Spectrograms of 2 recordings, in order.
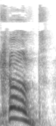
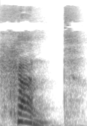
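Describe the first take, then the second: First: The word begins with a hard k sound. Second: The word begins with a throaty ch sound. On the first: "Leave out the H sound. Just say can't" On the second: "Put a ch sound at the beginning of it"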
